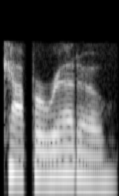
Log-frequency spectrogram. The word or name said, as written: Caporetto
